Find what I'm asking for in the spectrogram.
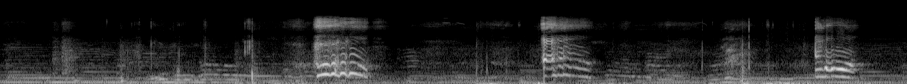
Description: gets hiccups!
